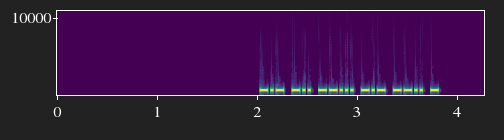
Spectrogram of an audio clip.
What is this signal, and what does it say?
Morse code, heard as a keyed tone, about 45 wpm, 700 Hz. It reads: KD7KZT
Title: USA Call Signs - 6 Characters - Repeated 2x - 45wpm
